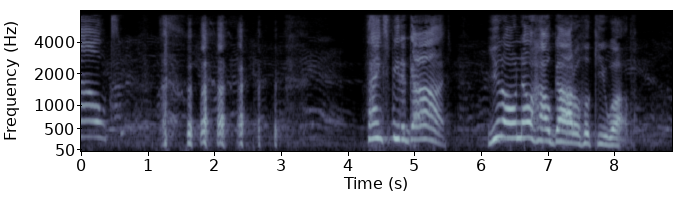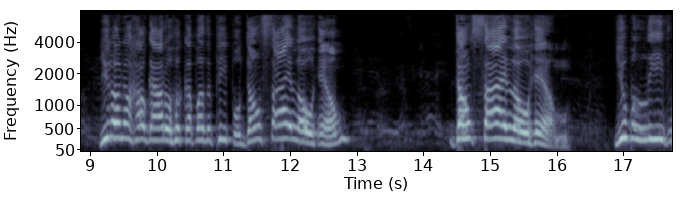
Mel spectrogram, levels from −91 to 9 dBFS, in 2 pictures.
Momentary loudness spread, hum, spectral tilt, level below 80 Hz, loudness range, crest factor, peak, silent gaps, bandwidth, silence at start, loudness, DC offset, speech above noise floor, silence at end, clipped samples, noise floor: 17 LU; none; -5 dB/octave; -68 dBFS; 9 LU; 20 dB; -4 dBFS; none; 7.6 kHz; 0 s; -22 LUFS; under 0.1%; 39 dB; 0 s; under 0.1%; -60 dBFS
